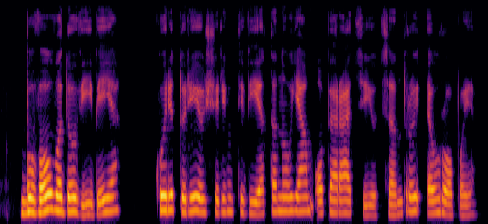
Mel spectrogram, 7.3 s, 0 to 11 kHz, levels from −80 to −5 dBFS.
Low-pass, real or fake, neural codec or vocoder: 9.9 kHz; real; none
